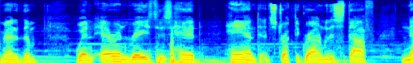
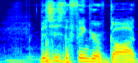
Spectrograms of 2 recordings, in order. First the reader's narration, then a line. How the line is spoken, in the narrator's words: the magicians exclaimed to Pharaoh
